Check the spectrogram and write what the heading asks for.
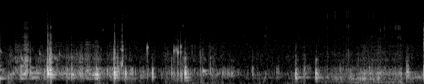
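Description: Water sloshing and churning around a camera held underwater, with irregular knocks and clicks as hands and camera move against stones on the streambed.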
